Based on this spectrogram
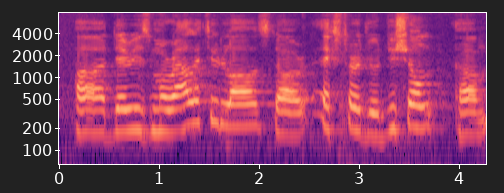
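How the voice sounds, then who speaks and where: Amid noticeable background noise, a man with a high pitch speaks at a fairly slow pace. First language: Persian. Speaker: human rights activist and filmmaker. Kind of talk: conference talk. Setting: conference hall with audience. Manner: halting, many fillers.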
